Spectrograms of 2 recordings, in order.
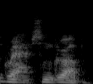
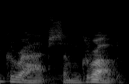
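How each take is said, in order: First: The phrase is read at a faster pace. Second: The phrase is read at a slow pace. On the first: "Let's try a bit faster" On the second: "Let's read it slowly"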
